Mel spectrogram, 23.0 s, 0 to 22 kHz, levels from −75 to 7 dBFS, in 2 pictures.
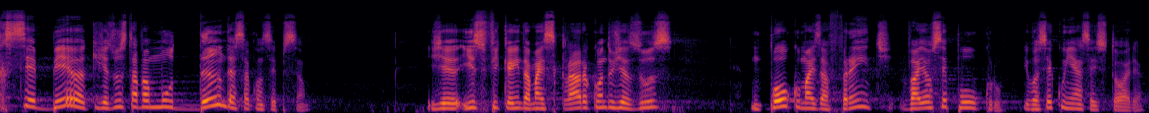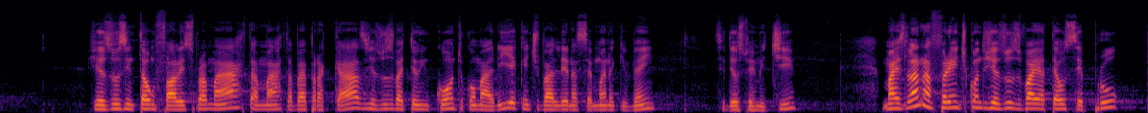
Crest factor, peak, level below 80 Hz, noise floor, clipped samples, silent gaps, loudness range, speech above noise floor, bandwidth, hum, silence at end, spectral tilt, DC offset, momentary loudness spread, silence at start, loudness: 22 dB; -4 dBFS; -64 dBFS; -63 dBFS; under 0.1%; none; 4 LU; 40 dB; 15.5 kHz; none; 0.3 s; -3.5 dB/octave; under 0.1%; 10 LU; 0 s; -24 LUFS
